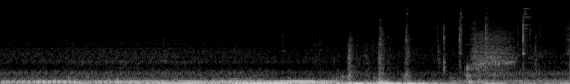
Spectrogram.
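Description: Manual Jeep's engine running, heard inside the cabin as a steady low rumble while the car is set moving in first gear. About three and a half seconds in the rumble fades and a run of sharp clicks and jingles follows, keys swinging on the ignition key ring.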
